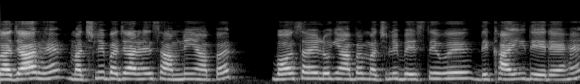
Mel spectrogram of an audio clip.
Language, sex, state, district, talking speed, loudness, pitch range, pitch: Hindi, female, Chhattisgarh, Sukma, 205 wpm, -18 LUFS, 235-265 Hz, 255 Hz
